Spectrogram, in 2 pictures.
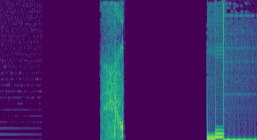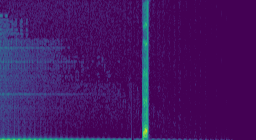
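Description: Beeping and buzzing sound effects from an old computer game play in short bursts.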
